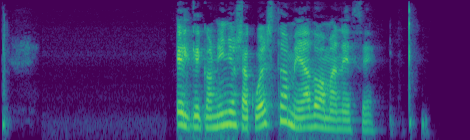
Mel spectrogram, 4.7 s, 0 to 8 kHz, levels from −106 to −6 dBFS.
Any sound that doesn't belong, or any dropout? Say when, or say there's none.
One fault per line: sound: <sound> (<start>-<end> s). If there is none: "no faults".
no faults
